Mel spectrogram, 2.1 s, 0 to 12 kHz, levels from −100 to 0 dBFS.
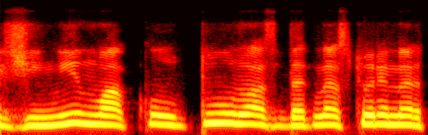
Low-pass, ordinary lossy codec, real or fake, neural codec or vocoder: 7.2 kHz; Opus, 32 kbps; fake; codec, 16 kHz, 1 kbps, FunCodec, trained on LibriTTS, 50 frames a second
